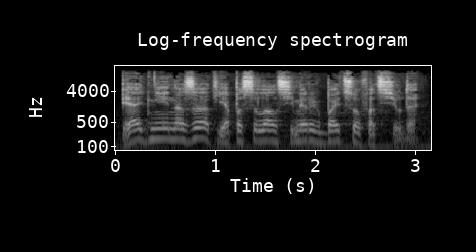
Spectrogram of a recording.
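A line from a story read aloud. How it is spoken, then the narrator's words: Plain. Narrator (Russian): сказал он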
